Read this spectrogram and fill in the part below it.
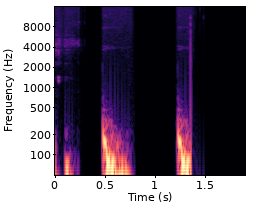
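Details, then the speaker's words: Blood pressure measurement through a stethoscope as the cuff slowly deflates: three soft, low thumps about 0.75 seconds apart, roughly 80 a minute, in a quiet background. These are Korotkoff sounds, the first thump marking systolic pressure. "upon hearing the first thump note the needles position on the dial and record the number that's the systolic pressure as the cuff deflates and the needle continues to move you will continue to hear the thumping sounds"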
